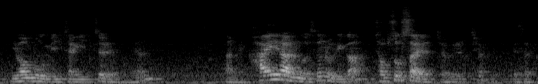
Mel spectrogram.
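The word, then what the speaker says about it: καὶ: 그래서 여기에 보면 이오타 위에 이렇게 grave라고 하는 액센트가 붙은 걸 보겠습니다. 그래서 내려가야 됩니다. 한번 발음해 보시겠습니까? 네, 카이 그죠? 카이 내려가야 되겠죠? 카이.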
